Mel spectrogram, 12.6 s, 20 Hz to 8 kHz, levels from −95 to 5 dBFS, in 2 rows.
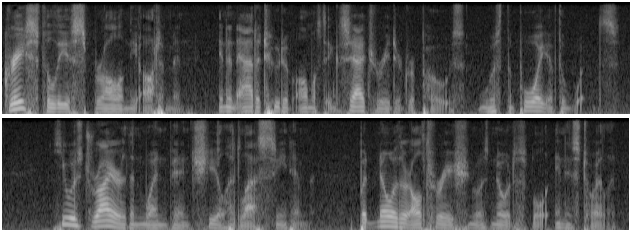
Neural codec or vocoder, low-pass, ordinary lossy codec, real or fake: none; 7.2 kHz; MP3, 64 kbps; real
